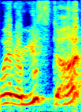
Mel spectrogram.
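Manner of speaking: booming, very loud call. Recalling hearing a friend from home call out, in Kevin's booming voice. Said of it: "I hear his like booming voice".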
